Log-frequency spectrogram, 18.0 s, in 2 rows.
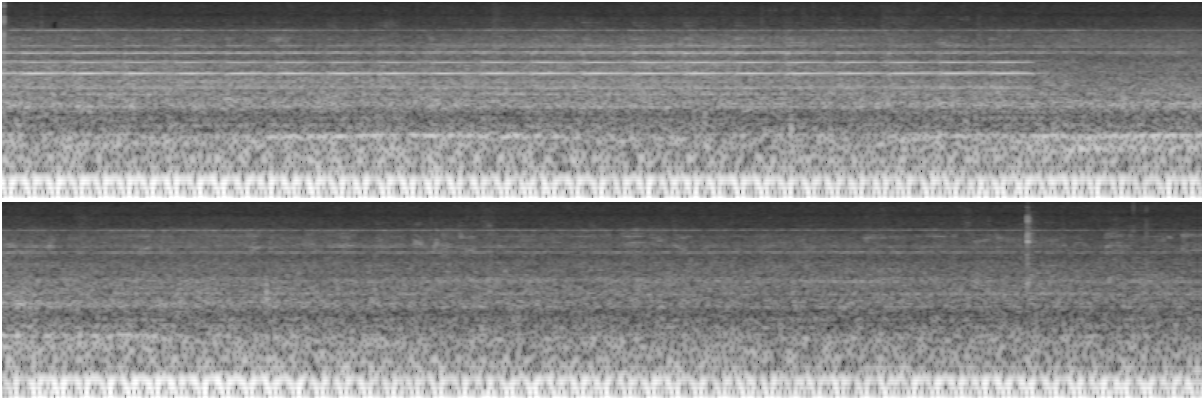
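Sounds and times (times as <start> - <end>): train rumbling: 0.0 - 18.0.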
